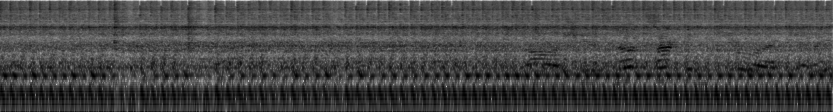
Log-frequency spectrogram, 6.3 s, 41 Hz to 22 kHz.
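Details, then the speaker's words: 1947 BMW R35 single, run after sitting for years: low, lazy, struggling thump at about three pulses a second as it is not drawing fuel properly; fuel starvation. "As you can hear, she's not sucking fuel and it's a little bit dusty in so it's really really foggy in here."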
